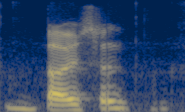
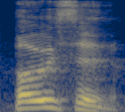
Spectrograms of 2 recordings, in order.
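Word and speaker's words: boatswain: hates saying things properly it's spelt boat swain but pronounced bosun right no like reading it it's like bosun brackets both swan and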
